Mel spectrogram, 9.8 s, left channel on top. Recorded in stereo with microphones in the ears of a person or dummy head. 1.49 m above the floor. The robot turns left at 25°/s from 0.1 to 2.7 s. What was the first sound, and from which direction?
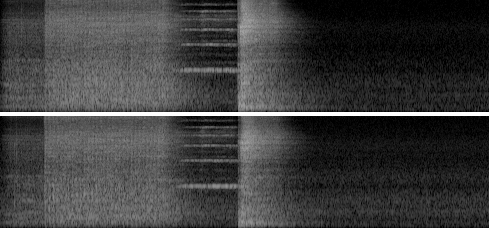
Typing on a keyboard, 130° right.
